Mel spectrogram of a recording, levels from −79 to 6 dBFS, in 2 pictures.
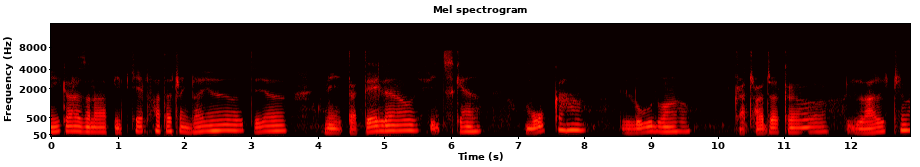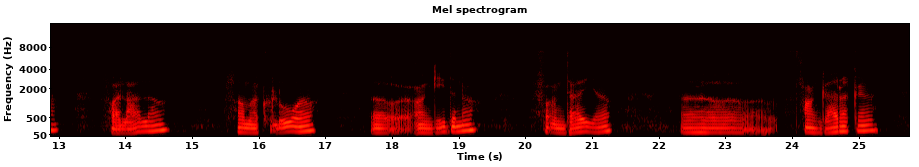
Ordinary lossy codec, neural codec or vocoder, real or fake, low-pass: none; codec, 16 kHz, 2 kbps, X-Codec, WavLM features, trained on Multilingual LibriSpeech; fake; 7.2 kHz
